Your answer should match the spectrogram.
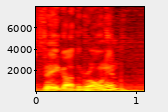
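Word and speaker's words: Vega7 The Ronin: En je schrijft het Vega 7, The Ronin. Maar volgens mij spreek je het gewoon uit als Vega The Ronin.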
